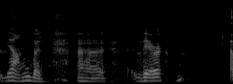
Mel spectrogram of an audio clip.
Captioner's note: speaking French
